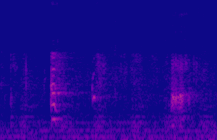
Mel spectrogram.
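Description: Newborn baby crying in two short cries, one about half a second in and another near the end.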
